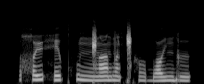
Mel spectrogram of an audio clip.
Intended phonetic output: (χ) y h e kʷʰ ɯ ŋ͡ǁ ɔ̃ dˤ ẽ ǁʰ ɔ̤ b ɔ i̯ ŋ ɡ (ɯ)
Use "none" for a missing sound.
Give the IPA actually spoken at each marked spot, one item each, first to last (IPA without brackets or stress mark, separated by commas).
χ, ɯ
